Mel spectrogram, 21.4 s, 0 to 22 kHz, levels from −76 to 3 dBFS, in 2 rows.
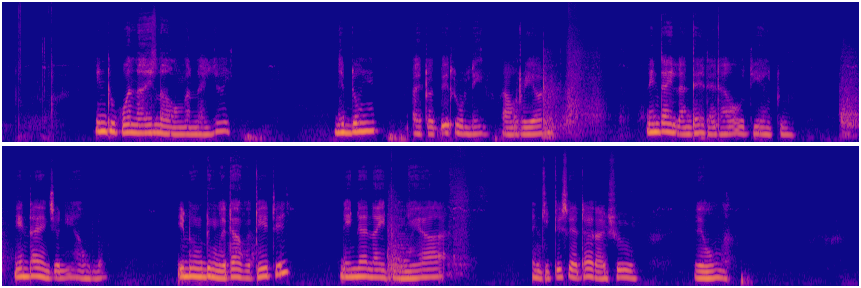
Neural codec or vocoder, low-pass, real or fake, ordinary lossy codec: codec, 44.1 kHz, 1.7 kbps, Pupu-Codec; none; fake; none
